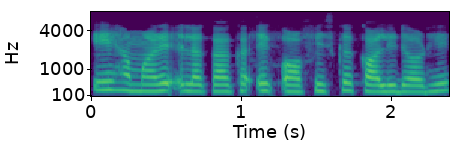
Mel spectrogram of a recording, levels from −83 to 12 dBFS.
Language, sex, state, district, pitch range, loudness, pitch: Hindi, female, Bihar, Samastipur, 235-260 Hz, -16 LUFS, 250 Hz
